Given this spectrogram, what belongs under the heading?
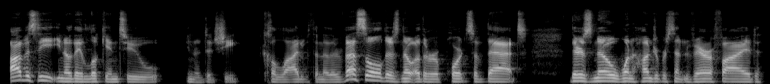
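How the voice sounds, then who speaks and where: Bright, tense-voiced male podcast host. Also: medium pitch, dry recording, studio quality. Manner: conversational, hedging with fillers while explaining. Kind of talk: casual chat reading from a report.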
